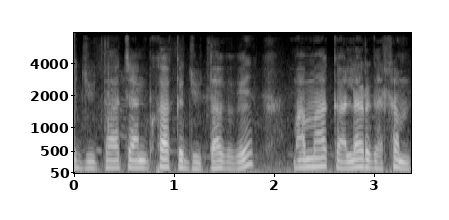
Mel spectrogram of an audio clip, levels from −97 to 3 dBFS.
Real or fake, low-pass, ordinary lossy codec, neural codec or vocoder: real; 7.2 kHz; none; none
